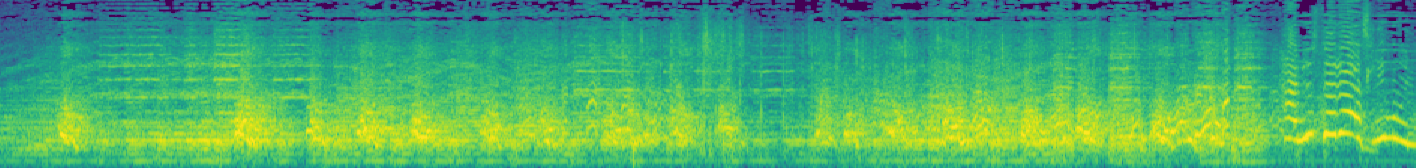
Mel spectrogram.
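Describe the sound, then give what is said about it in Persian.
Several dogs bark excitedly and almost nonstop, loud, their yelps overlapping in a busy chorus that breaks into higher whining yips near the end. “سگای خوب، صبر کنین، صبر کنین. آفرین سگا. حالا برگردین و به اونا حمله کنین، به اونایی که دنبال ما هستن.”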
